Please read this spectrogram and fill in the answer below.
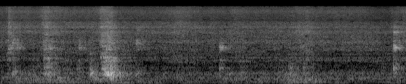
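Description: Seasoned meat sizzling steadily in a hot pan on a gas stove, with a few light knocks of the pan or a utensil in the first second or so.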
